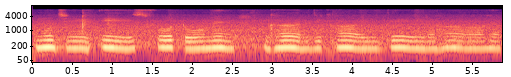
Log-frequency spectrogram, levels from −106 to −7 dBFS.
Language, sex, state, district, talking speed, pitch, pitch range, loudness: Hindi, female, Madhya Pradesh, Umaria, 90 wpm, 170 Hz, 165-180 Hz, -17 LUFS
